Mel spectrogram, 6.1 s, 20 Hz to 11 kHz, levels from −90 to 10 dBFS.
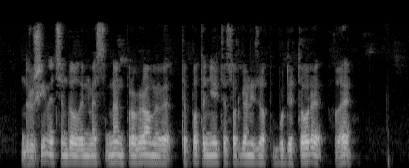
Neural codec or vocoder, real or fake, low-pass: none; real; 7.2 kHz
